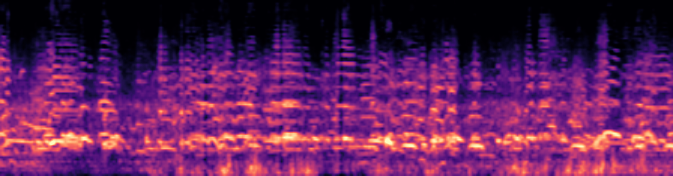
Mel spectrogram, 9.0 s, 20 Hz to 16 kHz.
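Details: Wintering swan flock at Lake Hyoko, a Ramsar wetland in Agano, Niigata, Japan, on 8 January 2022, with 2628 swans counted: a dense, continuous chorus of overlapping nasal honks, some rising and falling, with ducks also present.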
